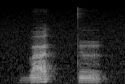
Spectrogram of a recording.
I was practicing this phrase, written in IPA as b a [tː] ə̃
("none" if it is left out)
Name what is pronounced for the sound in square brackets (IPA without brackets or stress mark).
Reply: tː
